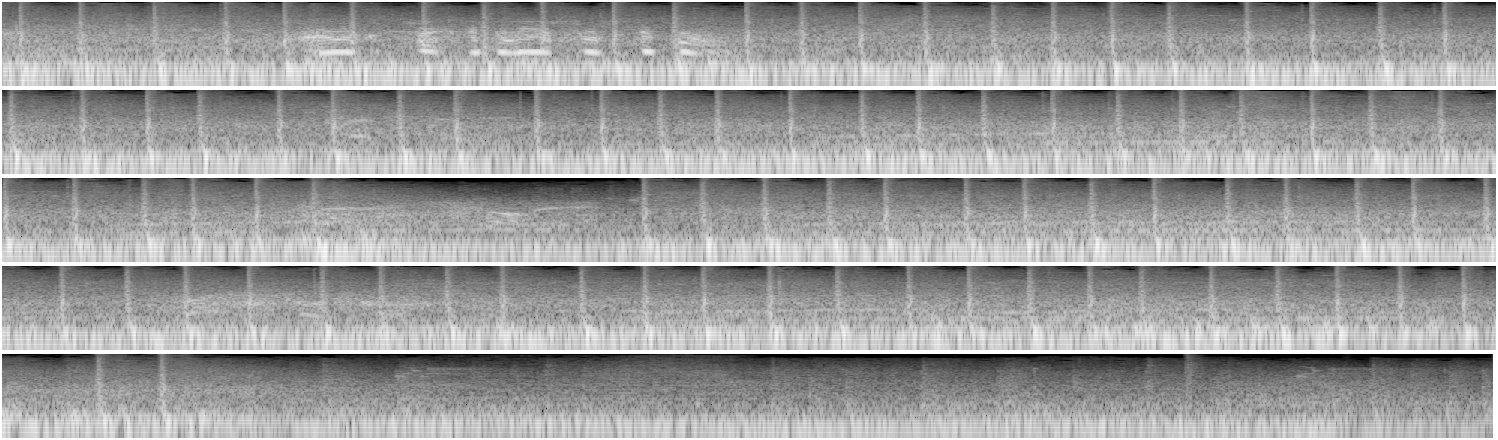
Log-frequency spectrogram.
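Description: A heavy engine rumbles low and steadily.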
